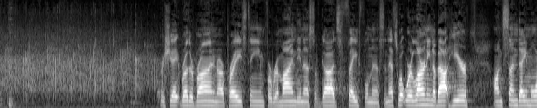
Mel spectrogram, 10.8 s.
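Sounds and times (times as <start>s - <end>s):
audience hand clapping: 0.0s - 4.3s
speech: 3.2s - 10.7s.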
